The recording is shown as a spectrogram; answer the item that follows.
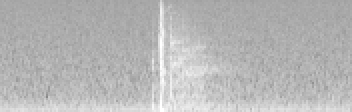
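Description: Quiet pause with a faint low steady hum, broken by a single sharp click about halfway through.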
